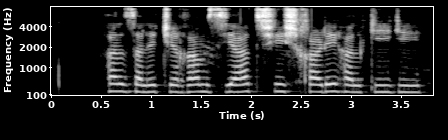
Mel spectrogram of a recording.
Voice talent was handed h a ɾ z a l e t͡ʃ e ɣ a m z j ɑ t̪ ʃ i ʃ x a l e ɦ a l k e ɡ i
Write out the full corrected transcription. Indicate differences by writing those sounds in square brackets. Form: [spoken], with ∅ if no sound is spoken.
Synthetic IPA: h a ɾ z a l e t͡ʃ e ɣ a m z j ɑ t̪ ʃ i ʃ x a [ɽ] e ɦ a l k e ɡ i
